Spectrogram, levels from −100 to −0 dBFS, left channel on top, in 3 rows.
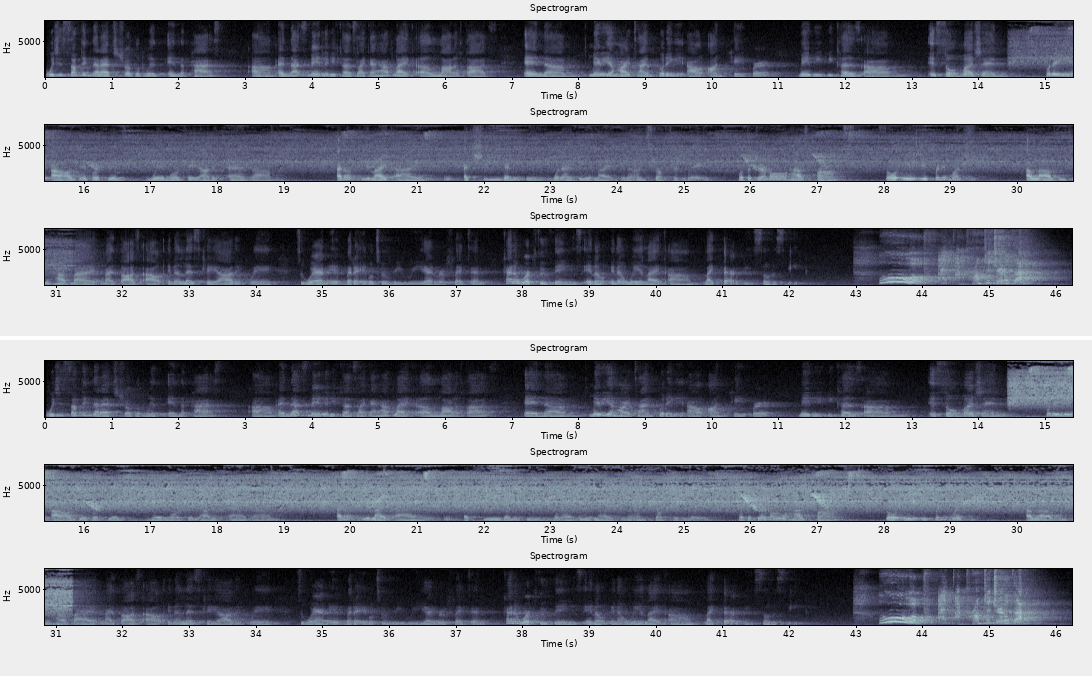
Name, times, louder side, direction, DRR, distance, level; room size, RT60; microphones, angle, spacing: voice 1, 0.0-2.5 3.1-6.6 7.2-10.9 11.3-12.9 13.2-14.4 15.0-16.6 16.9-19.0 19.8-27.3 28.0-29.4 30.1-34.2 34.7-37.4 37.7-42.1, left 2 dB, 60° left, 6 dB, 1.2 m, -38 dB
sound 1, 14.4-31.3, right 14 dB, 75° right, 0.4 m, -32 dB
voice 2, 43.0-45.5, right 2 dB, 25° right, -1 dB, 3.0 m, -30 dB
21.0 x 12.0 x 5.2 m, 1.4 s
head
